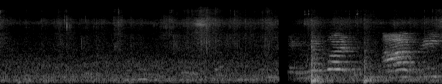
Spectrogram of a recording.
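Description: Indistinct room noise with faint voices. The sound drops out suddenly just under three seconds in, then a voice starts speaking clearly near the end.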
